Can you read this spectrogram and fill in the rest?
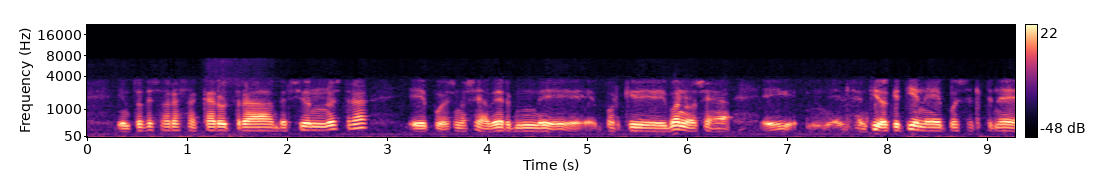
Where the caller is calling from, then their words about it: Palencia, Castile and León, Spain; de Palencia.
